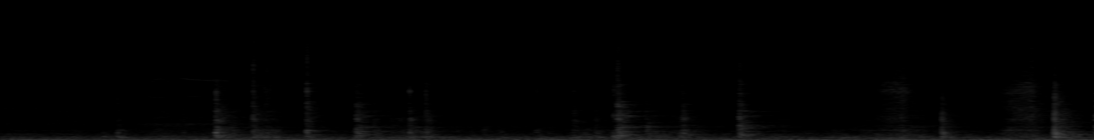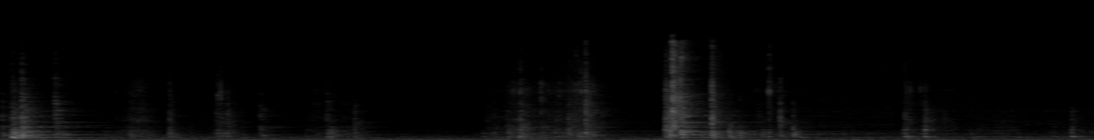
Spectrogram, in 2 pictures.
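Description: Metal parts clink and rattle softly as a fan is worked on by hand.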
